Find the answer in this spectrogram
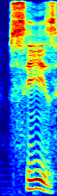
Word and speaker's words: cease: There are some words which are again mispronounced, like precise should be precise, increase should be Increase. increase, cease should be cease. Cease.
